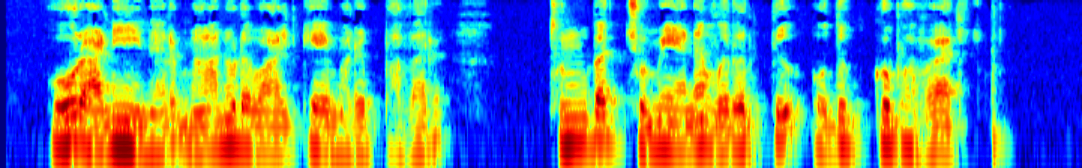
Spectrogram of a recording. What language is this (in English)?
Tamil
